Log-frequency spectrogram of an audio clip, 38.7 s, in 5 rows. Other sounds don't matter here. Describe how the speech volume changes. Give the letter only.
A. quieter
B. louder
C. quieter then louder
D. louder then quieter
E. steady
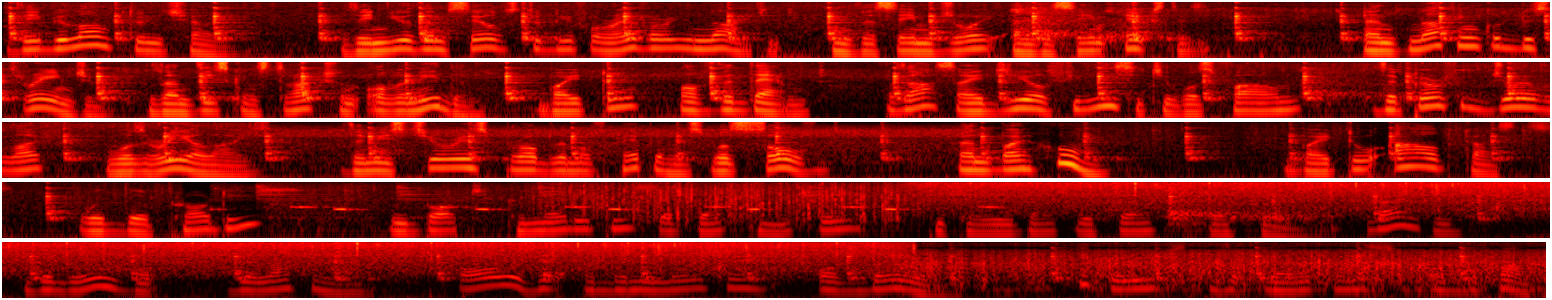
A.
